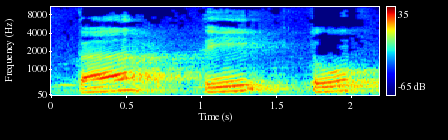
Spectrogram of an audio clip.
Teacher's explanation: Ada hembusan napas, bukan desisan, tanpa ada bunyi desisan. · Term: hams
